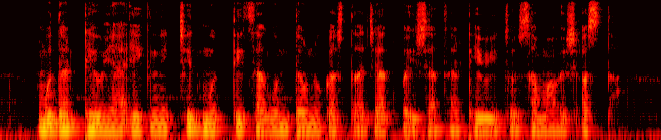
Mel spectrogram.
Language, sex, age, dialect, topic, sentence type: Marathi, male, 18-24, Southern Konkan, banking, statement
